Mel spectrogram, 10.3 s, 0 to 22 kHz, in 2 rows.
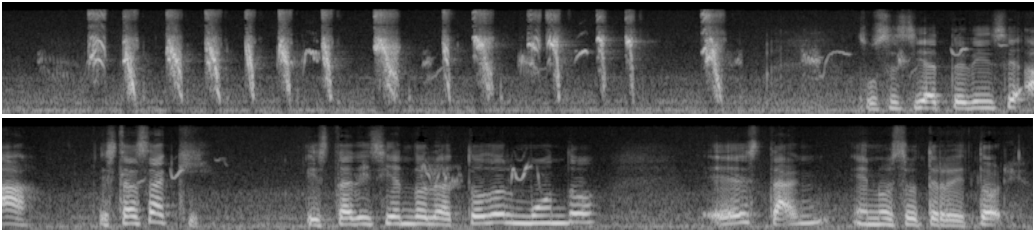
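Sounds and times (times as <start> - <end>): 
Galápagos mockingbird singing: 0.0 - 8.2
faint hiss: 0.0 - 10.3
speech: 4.3 - 10.3.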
